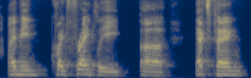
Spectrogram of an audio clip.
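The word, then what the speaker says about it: Xpeng: mean quite frankly uh x-pang or ship hang I guess if you pronounce it correctly uh Lee and and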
